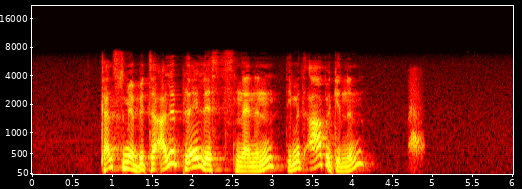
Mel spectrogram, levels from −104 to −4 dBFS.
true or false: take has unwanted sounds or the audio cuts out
true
